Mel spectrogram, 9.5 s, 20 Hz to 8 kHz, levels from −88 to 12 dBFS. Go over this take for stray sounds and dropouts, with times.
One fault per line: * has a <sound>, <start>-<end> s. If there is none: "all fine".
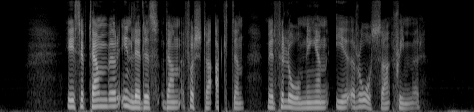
* has a dropout, 4.4-4.4 s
